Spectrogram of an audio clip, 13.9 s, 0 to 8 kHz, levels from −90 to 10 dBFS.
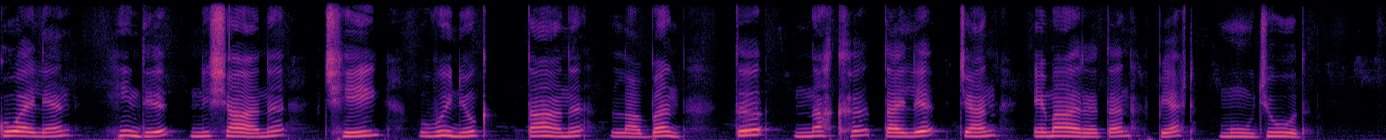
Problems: none marked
